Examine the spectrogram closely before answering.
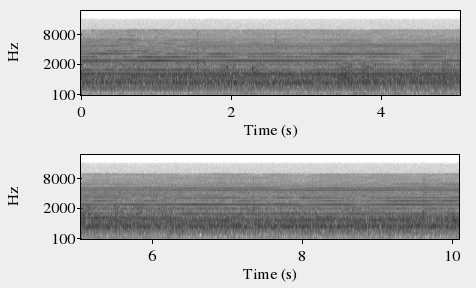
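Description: Mini USB vacuum cleaner's small motor running steadily: a whine made of several fixed tones over the hiss of the air being drawn through it.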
